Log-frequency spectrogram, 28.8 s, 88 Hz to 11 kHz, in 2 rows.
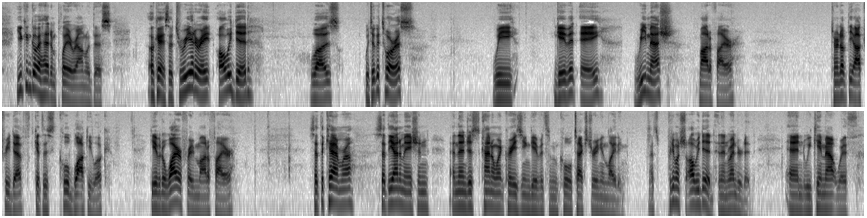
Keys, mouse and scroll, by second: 2.1-8.9 middle drag, 2.1 KP_0, 4.9-6.0 scroll down 2, 6.0-8.9 scroll up 2, 8.9 click, 19.4 KP_0.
